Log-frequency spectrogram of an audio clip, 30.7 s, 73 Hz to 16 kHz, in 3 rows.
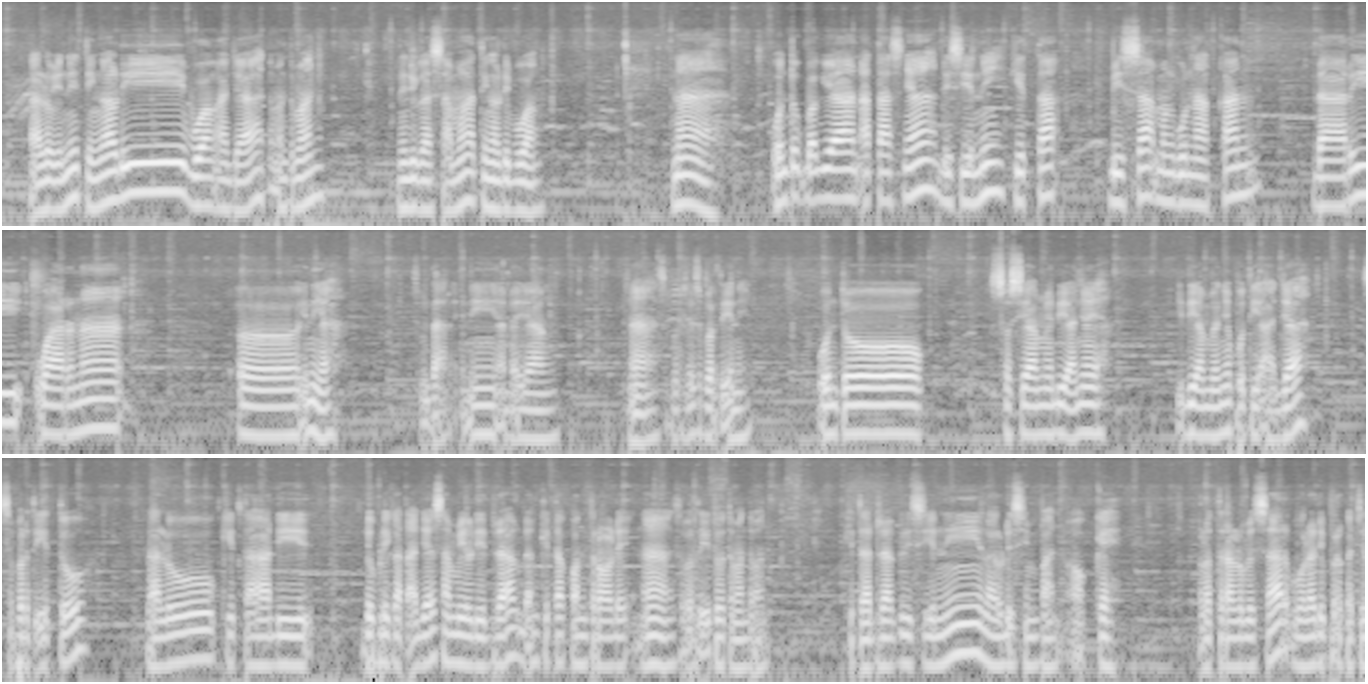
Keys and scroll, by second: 1.0 ctrl+2, 2.0 Delete, 4.0 Delete, 4.7 z, 7.8 v, 8.7 ctrl+alt+2, 9.9 ctrl+z, 11.0 Delete, 13.4 ctrl+c, 14.1 ctrl+f, 16.5 l, 18.3 d, 19.4-20.5 typing, 22.4 ctrl+z, 22.7 ctrl+z, 24.6 ctrl+d, 27.9 z, 30.1 v.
